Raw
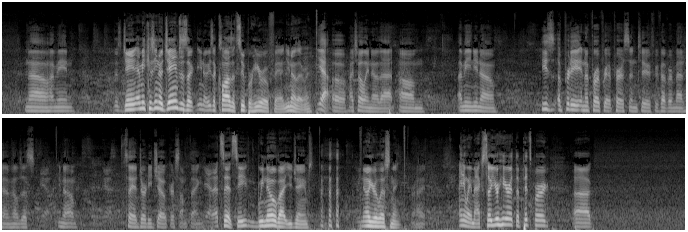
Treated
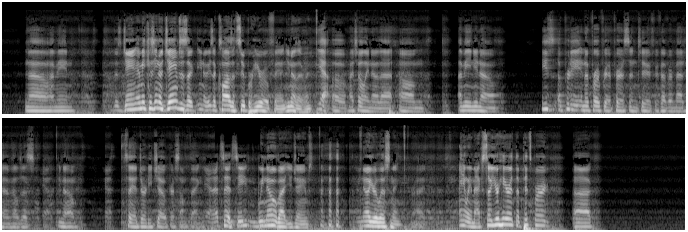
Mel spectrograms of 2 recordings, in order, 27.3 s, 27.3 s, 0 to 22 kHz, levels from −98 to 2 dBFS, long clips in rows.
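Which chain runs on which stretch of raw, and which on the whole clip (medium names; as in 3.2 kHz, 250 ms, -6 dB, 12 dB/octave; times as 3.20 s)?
9.66–11.64 s: feedback comb 75 Hz, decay 0.43 s + small resonant body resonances 200/640/2700 Hz, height 6 dB, ringing for 20 ms
17.92–18.83 s: low-pass 5.3 kHz 24 dB/octave + hum notches 50/100/150/200/250/300/350 Hz
whole clip: tone controls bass +9 dB, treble +10 dB; gate with hold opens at -38 dBFS; rippled EQ curve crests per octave 1.7, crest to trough 13 dB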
